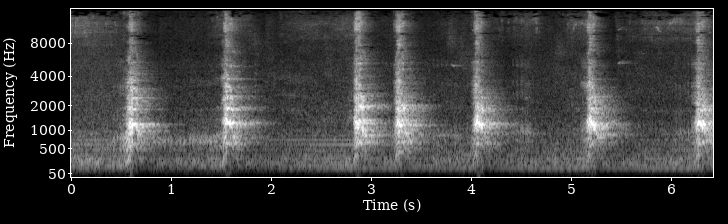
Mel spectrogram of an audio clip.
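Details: Chihuahua mix dog indoors trying to get at a blue lobster in a fish tank, giving sharp, high-pitched barks about once a second, seven in a row with short quiet gaps between them.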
